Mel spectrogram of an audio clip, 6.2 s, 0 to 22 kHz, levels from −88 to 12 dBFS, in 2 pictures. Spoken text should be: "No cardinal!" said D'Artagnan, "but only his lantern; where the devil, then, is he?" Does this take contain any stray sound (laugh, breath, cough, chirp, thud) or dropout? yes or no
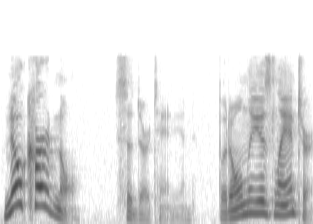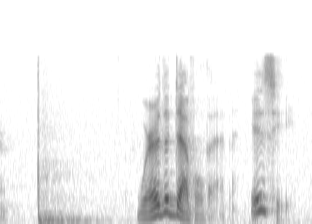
yes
